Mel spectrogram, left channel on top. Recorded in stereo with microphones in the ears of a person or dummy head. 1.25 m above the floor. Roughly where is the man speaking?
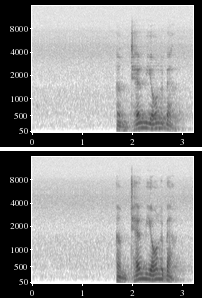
Right.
